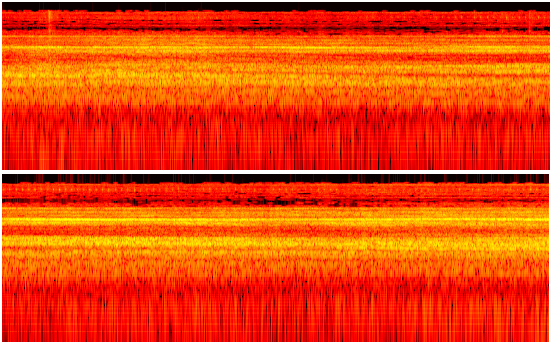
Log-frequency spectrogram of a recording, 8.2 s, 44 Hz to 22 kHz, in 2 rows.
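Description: Model Santa Fe FP45 diesel locomotive running along the track with a passenger car: a steady whir with rattle and scrape from its motor and wheels on the rails, with a thin high whine over it. It grows louder about halfway through as the locomotive nears.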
